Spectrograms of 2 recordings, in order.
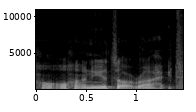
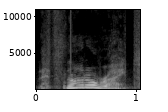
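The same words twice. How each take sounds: First: Higher-pitched, soothing mom voice; coddling mommy. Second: High-pitched, insistent contradiction; emphatic rebuttal. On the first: Acted. Mommy consoling a child who left football practice, coddling. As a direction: coo it like a comforting mother. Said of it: "Mommy goes". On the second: Real, not acted. Preacher rebutting the mom's comforting words, emphatic. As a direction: push back hard, pitch jumping up.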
